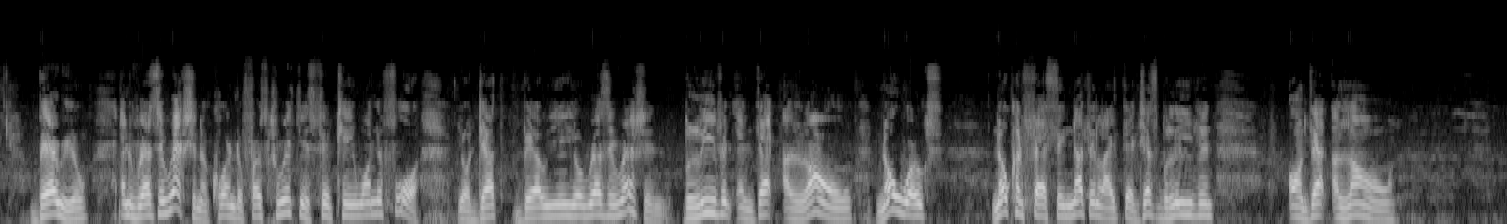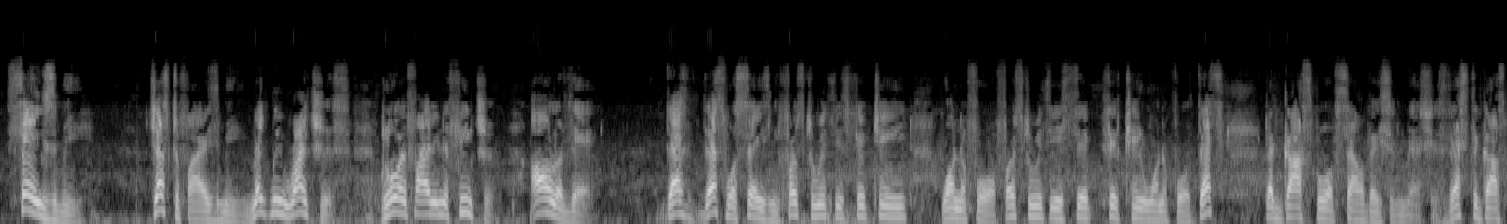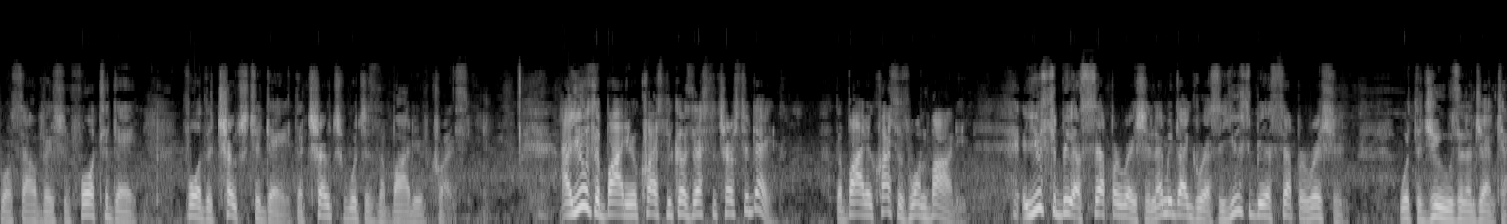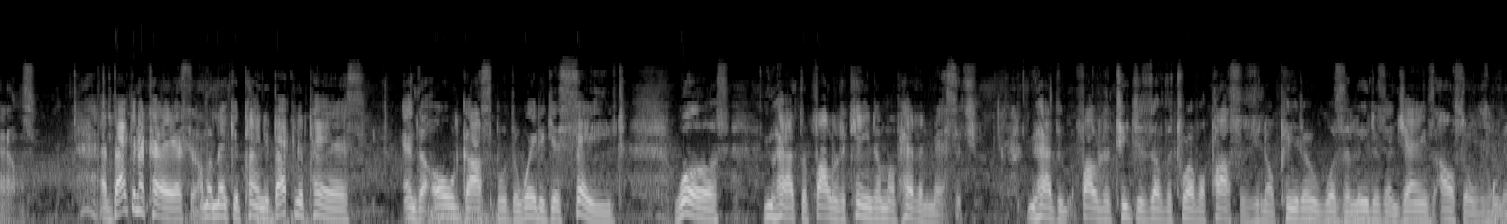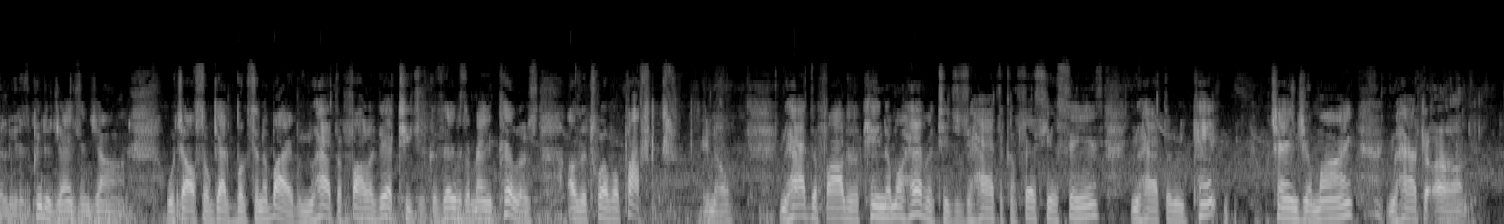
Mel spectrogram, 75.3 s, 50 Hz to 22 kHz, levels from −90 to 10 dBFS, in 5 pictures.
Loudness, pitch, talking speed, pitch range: -22 LUFS, 140 Hz, 190 wpm, 120-165 Hz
